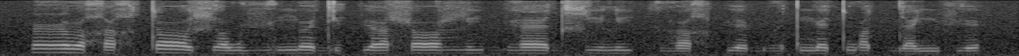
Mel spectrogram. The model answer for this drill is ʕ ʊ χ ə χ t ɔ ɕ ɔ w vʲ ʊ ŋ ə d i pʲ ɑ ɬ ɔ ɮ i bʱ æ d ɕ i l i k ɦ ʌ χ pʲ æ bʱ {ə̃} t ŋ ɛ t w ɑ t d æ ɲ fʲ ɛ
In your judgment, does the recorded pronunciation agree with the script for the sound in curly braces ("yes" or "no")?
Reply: no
